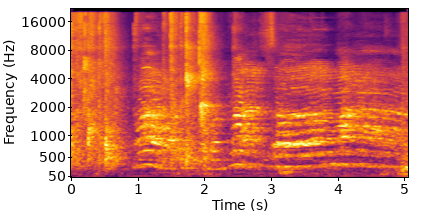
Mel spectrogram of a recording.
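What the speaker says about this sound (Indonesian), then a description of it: "Tepuk semangat." A group of primary school children in a classroom clap together in a quick rhythmic pattern, mixed with young voices chanting along.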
